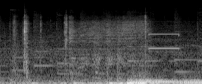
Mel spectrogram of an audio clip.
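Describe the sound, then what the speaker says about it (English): A BMW with an EWS 4 immobilizer cranks and fires up on a newly programmed key, a brief starter whir followed by the engine catching and settling into a low rumbling idle, close and fairly loud. "let's see if our car starts"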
